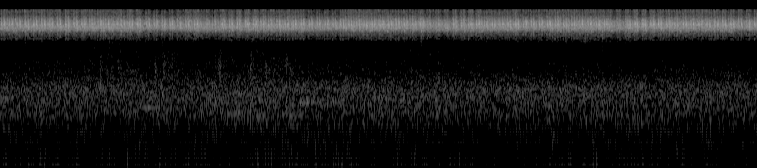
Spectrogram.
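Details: Steady thin, very high ringing of many stridulating crickets, males scraping wing over comb-like teeth; the fast, uniform pulsation barely varies in strength and no other animals or background sounds intrude.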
